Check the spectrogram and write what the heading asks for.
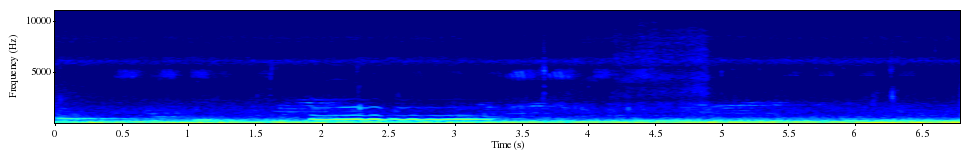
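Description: Night-time outdoor ambience: a steady low rumble with insects chirping faintly in a quick, even pulse. About two seconds in, a person hums one held "mmm" for over a second. Near the end a much louder low rumble sets in.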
